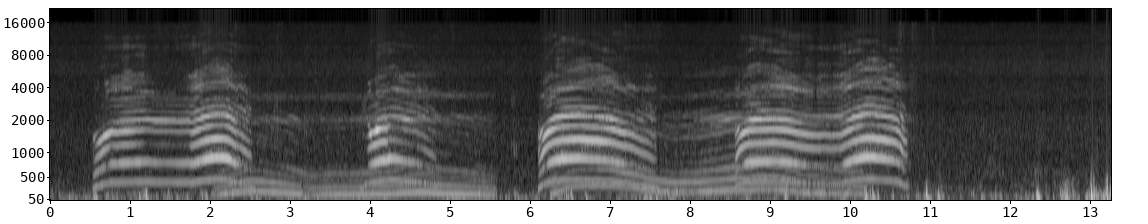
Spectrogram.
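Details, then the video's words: Two feral cats in a fight on Japan's Cat Day, February 22, trading threats before biting and swatting: long, harmonic, rising-and-falling yowls that overlap, with a lower moaning growl held between the calls and rustling at the end. "猫の日ガチ喧嘩「威嚇で相手が引かない噛みつきや猫パンチに発展」野良猫 Cat Fight"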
